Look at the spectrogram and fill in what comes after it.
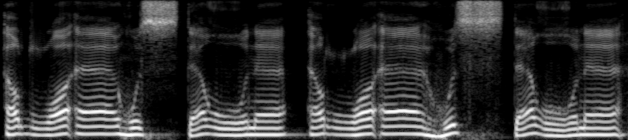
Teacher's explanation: huruf ghain ketika dia sukun maka akan terbaca dengan tebal dan mengalirnya suara ya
